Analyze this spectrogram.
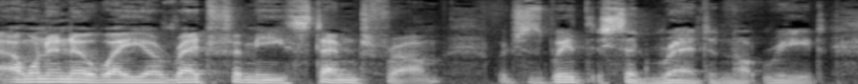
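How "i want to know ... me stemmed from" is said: normal talking voice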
